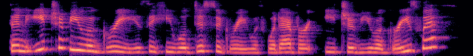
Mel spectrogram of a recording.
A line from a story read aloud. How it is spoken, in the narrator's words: Milo said triumphantly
